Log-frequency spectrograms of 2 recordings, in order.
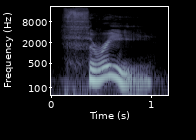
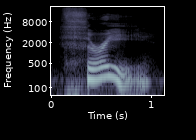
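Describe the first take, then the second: The two takes are said the same way.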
